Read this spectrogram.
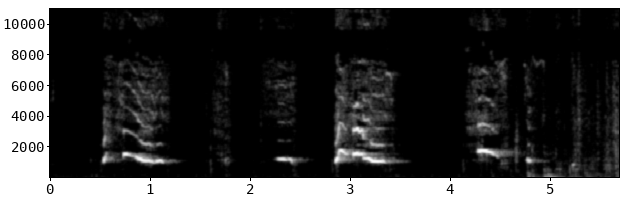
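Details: Four-year-old male Cavalier King Charles Spaniel waiting for dinner, making bird-like calls: high, thin, falling whistled whines in short bursts, four main calls over about five seconds, with faint clicks at the end.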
